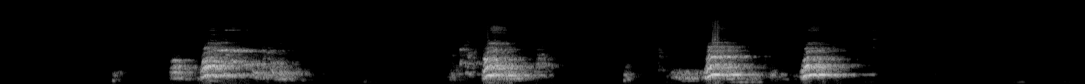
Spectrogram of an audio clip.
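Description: A dog barking in four bouts, each lasting about a second, with short quiet gaps between them.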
